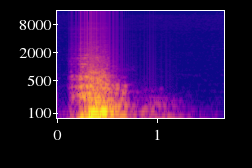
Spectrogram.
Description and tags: Wing Flap Heavy (prototype)
A wing flap! A heavy~wing~flap (attempt)!
Recorded using:
Paper and flap it near the mic
Editor:
Audacity
dragon-wing, flying-beast, flying, wind, flying-dragon, heavy-wing, gust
